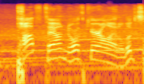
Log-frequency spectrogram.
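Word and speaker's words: Pfafftown: Pufftown. Pufftown, North Carolina. Looks like the fast is pronounced Puff.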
